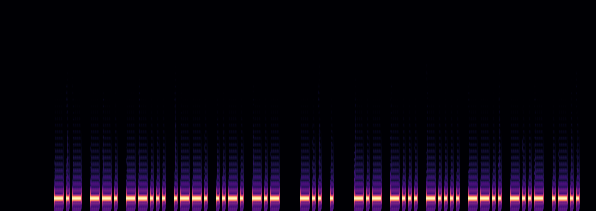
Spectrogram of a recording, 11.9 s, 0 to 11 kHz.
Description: Morse code, heard as a keyed tone, about 21 wpm, 700 Hz. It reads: KG7PFK DE KB6ZXL
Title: USA Callsign DE Callsign - 6 Characters - 20wpm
